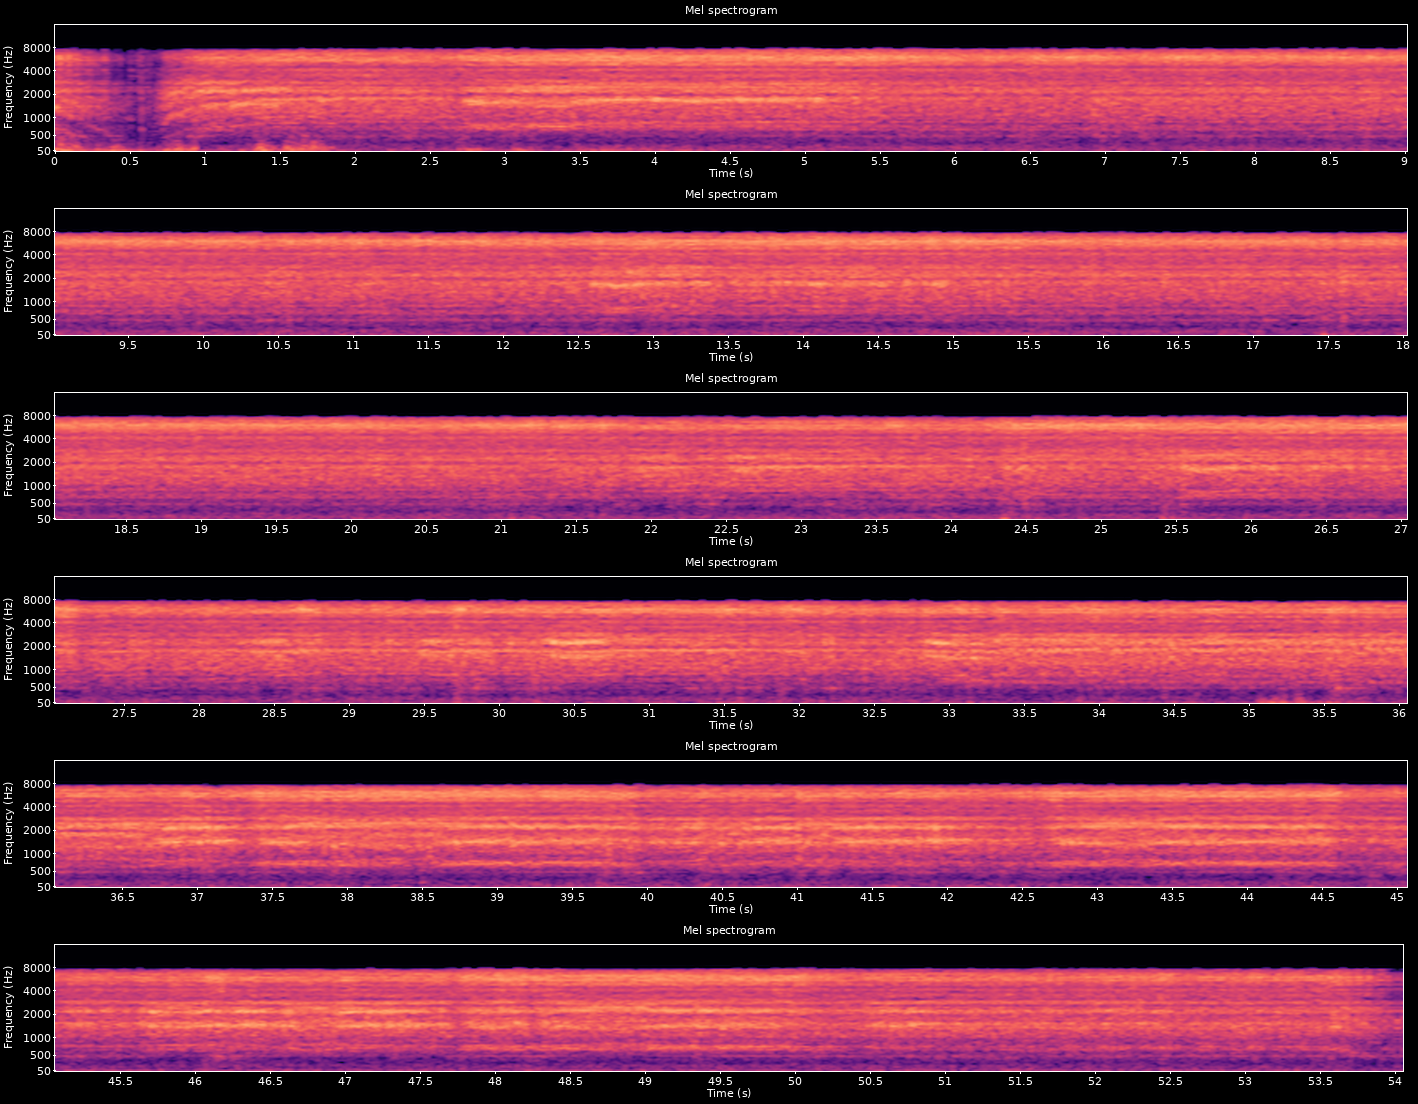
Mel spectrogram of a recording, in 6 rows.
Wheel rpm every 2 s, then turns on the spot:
120, 220, 230, 230, 230, 230, 230, 230, 230, 230, 230, 230, 230, 230, 230, 230, 210, 200, 200, 200, 200, 200, 200, 200, 200, 200, 150.
none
